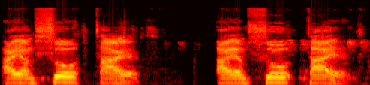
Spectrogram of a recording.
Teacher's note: in expressing sadness. you use uh a falling tone which is slow and low.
